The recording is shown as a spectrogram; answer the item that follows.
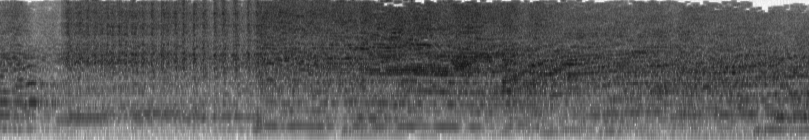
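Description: Tuned Honda Wave drag scooter's single-cylinder four-stroke engine revving at the line, then launching with a sharp rise in pitch about two seconds in. The engine note dips briefly at gear changes near four and five seconds and climbs again each time.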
